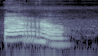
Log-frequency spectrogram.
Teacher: moving on with the trail sound it is produced by vibrations it is made by the articulator being held in place and the airstream causing it to vibrate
